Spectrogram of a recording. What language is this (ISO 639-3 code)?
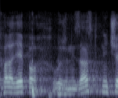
hrv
